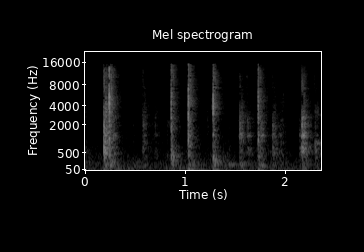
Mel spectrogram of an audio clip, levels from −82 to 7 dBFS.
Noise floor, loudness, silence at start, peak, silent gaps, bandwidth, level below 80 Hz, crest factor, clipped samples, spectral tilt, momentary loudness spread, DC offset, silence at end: -62 dBFS; -40 LUFS; 0.2 s; -12 dBFS; none; 15.5 kHz; -66 dBFS; 30 dB; under 0.1%; 0 dB/octave; 15 LU; under 0.1%; 0 s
